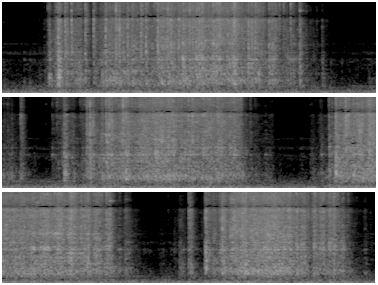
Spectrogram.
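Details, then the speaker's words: Knitting machine knitting Fair Isle, two colors, MC and KC, doors closed, slowly, after fixing earlier problems (take-up spring suspected, uncertain): carriage passes in even bursts of light clatter, no straining or dragging; running freely. "You can hear how the machine is not laboring."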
